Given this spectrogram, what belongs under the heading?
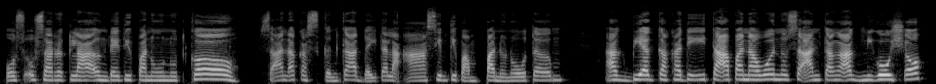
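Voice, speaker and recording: A woman's voice: medium pitch, steady tone, normal speed, dry recording, studio quality, close to an everyday voice. An actress playing a shrewd, scheming mother who haggles and scolds, in a drama. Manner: sharp-tongued, bargaining, scolding. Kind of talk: radio drama acting.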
